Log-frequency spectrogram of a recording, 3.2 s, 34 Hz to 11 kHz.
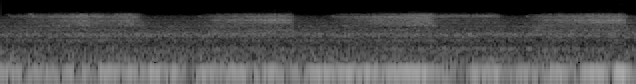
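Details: Evening owl sounds, 8 PM, 18 March 2016, with a gopher delivered: four long, breathy rasping screeches in quick succession, backed by strong low-pitched hum.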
